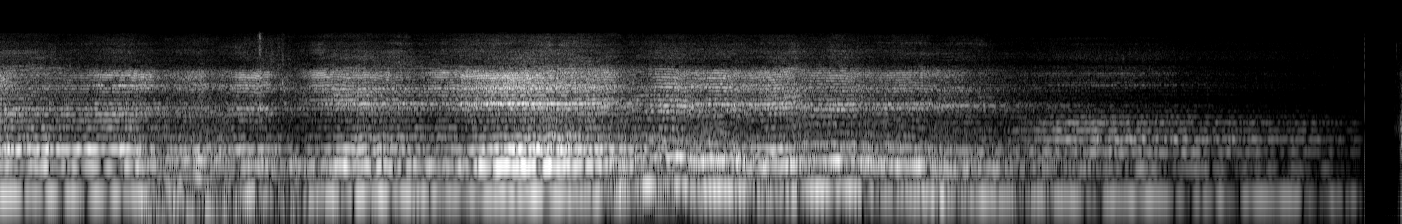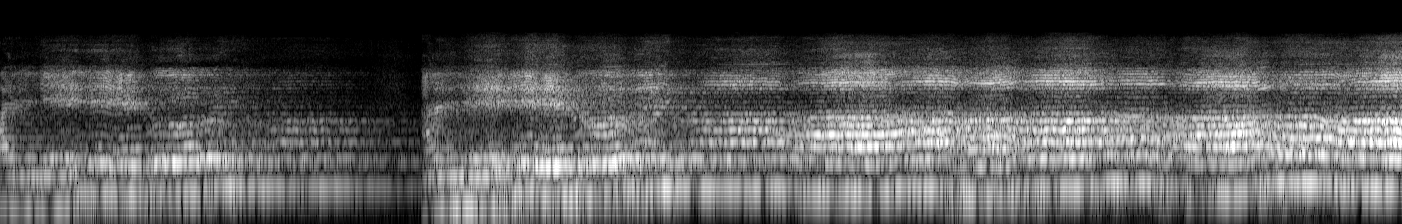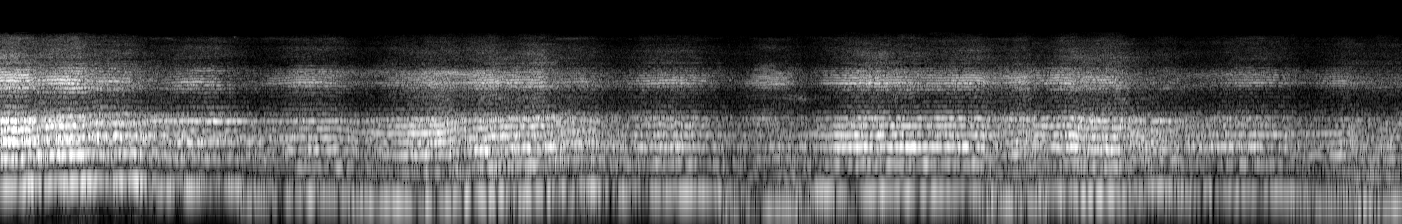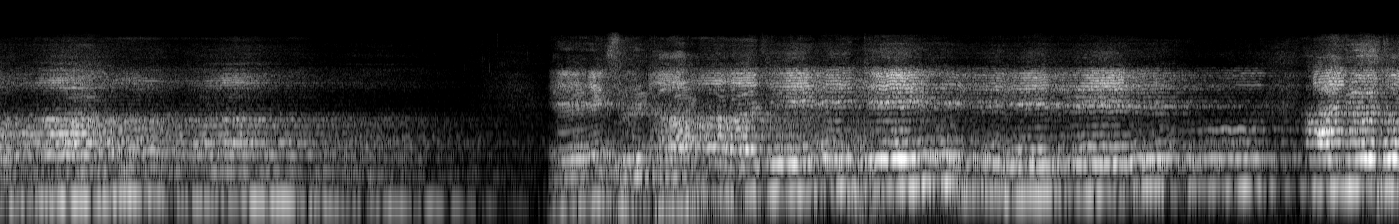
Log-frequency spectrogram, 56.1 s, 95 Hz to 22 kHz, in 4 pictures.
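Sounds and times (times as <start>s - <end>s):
low voices chanting: 0.0s - 56.0s.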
